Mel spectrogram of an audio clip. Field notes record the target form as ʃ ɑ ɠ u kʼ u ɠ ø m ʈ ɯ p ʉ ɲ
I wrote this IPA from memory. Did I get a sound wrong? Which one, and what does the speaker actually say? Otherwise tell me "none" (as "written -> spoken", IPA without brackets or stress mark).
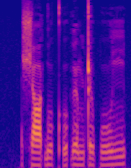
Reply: ʉ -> u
